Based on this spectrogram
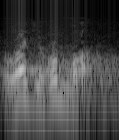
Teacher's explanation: ما دام اله مضمومه بنفخم لفظ الجلاله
